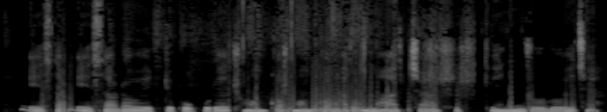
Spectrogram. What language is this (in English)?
Bangla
